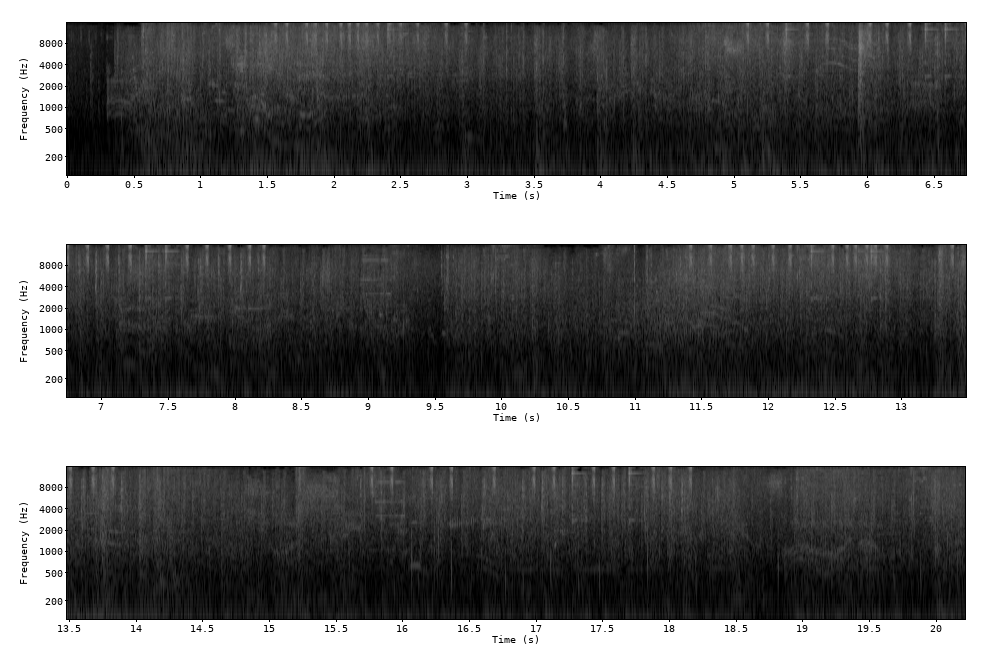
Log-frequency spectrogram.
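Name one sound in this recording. Energy blasts crackle and explode in a video game.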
